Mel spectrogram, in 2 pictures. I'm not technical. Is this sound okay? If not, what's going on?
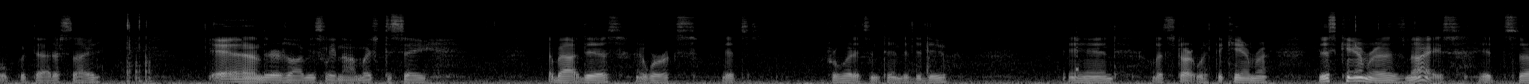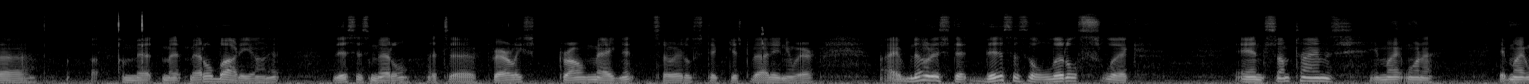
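No. There are two brief glitches, at 10.76 to 10.78 seconds and at 22.91 seconds, heard as a chirp, click or tiny gap. This is damaged data in a compressed stream: some of the file's stored data was corrupted, so the player briefly lost its place.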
